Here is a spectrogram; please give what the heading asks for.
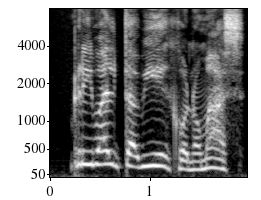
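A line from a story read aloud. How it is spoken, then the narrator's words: Shouted while braking hard. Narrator (Spanish): gritó Stefanelli, frenando violentamente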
